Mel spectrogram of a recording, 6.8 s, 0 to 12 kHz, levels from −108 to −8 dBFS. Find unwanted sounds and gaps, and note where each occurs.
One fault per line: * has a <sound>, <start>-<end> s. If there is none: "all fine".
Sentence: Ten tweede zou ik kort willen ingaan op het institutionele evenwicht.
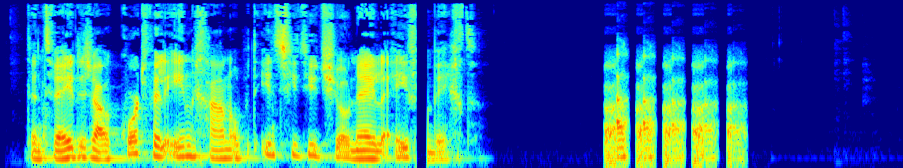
* has a dropout, 3.1-3.2 s
* has a laugh, 4.5-5.6 s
